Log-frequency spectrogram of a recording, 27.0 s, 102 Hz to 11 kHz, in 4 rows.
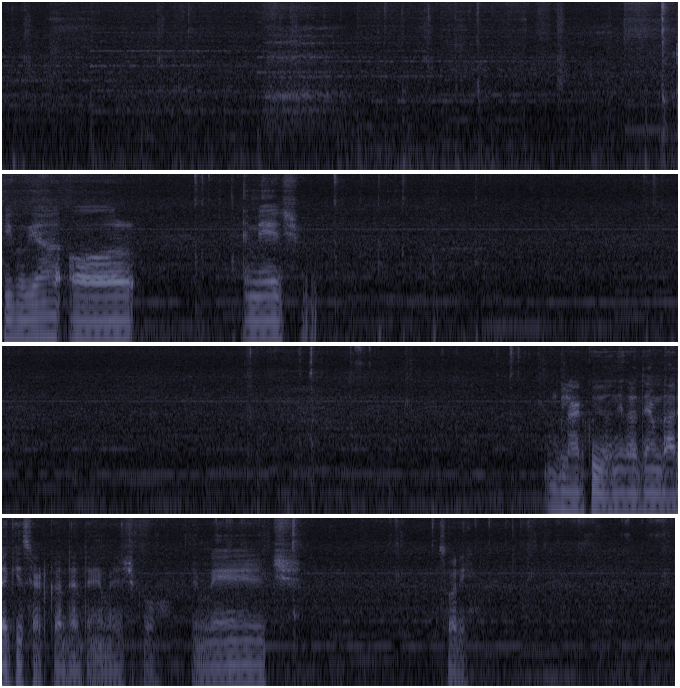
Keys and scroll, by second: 17.9 ctrl+z.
